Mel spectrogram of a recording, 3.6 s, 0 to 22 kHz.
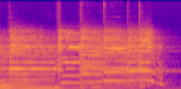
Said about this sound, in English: This time he's going to start with the unison tone at the 5th fret.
